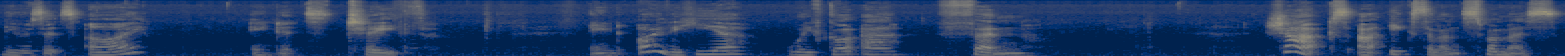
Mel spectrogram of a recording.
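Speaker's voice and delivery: ordinary delivery, nothing marked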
